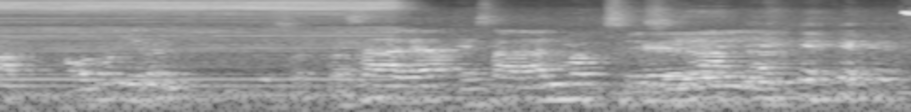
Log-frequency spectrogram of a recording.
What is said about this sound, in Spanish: esa es la alarma, mira. Esa es la alarma de que lo que tenemos aquí adentro.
